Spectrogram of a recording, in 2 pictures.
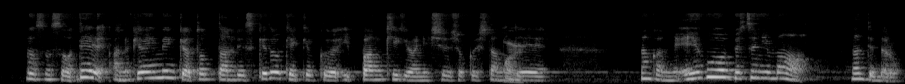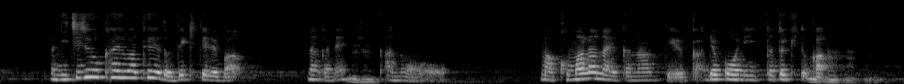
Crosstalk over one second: none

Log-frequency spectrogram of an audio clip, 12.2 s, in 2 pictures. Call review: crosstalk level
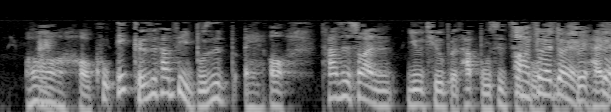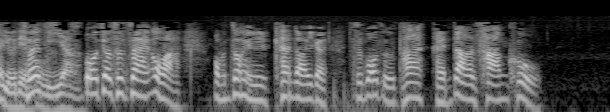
present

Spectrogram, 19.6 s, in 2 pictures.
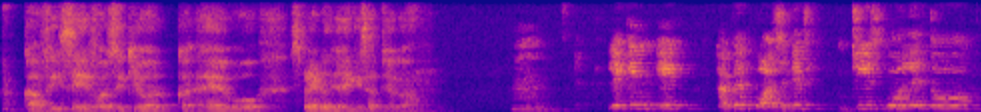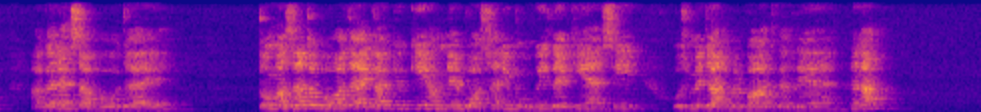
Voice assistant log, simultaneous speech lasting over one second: none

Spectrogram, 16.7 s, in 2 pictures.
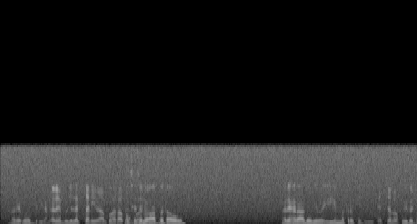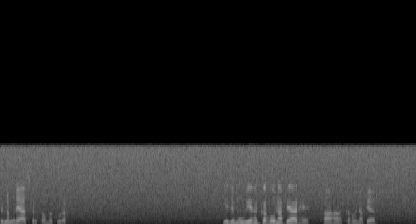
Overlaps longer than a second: none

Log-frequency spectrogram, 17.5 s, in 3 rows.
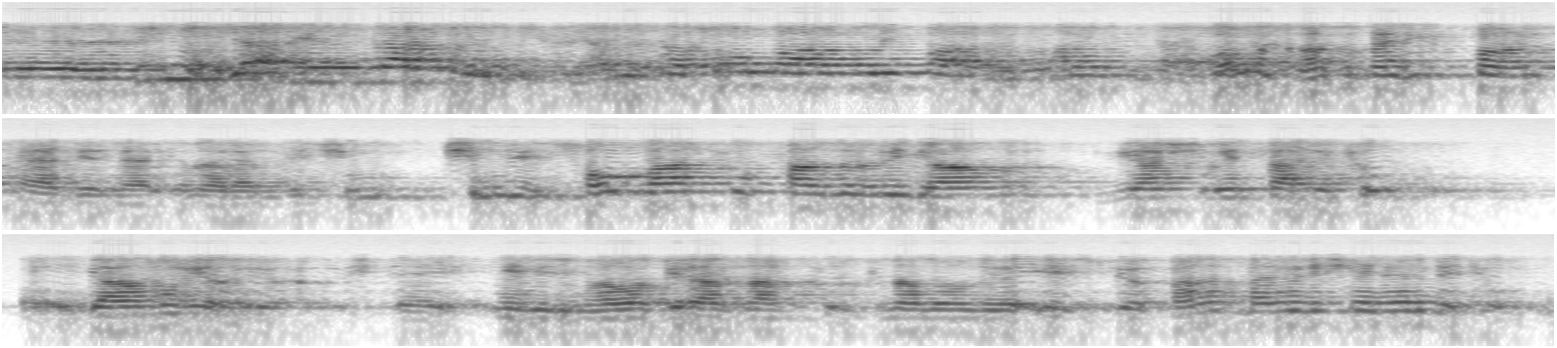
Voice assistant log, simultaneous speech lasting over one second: none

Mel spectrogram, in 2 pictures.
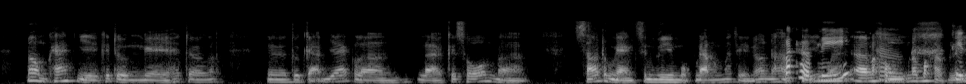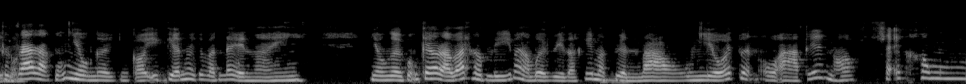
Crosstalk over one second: present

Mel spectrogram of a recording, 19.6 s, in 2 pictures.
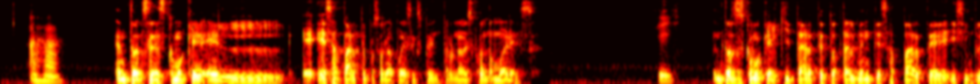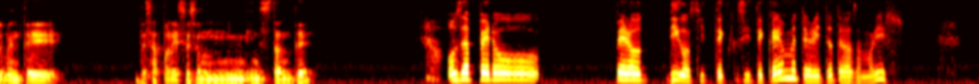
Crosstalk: none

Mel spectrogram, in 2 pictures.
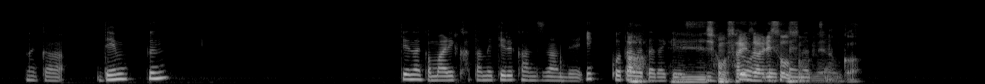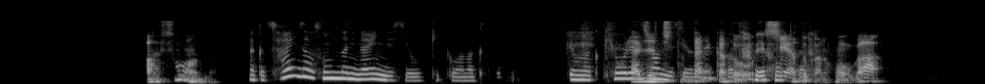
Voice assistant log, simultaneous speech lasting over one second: present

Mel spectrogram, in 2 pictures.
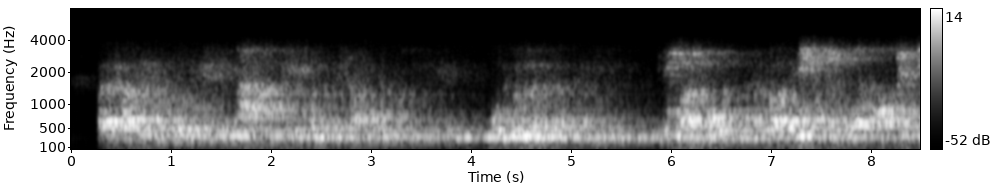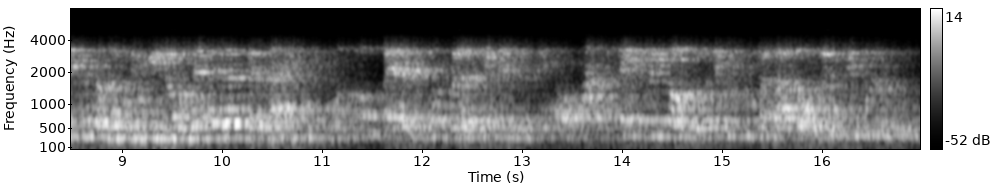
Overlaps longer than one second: none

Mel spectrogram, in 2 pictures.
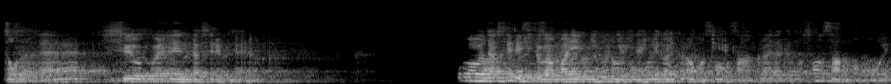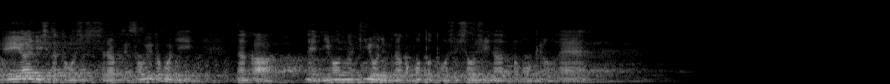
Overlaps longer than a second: present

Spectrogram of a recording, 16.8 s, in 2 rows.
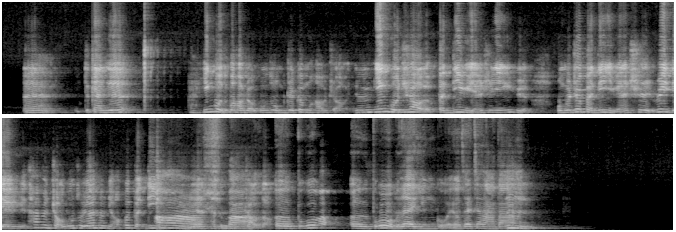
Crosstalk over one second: present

